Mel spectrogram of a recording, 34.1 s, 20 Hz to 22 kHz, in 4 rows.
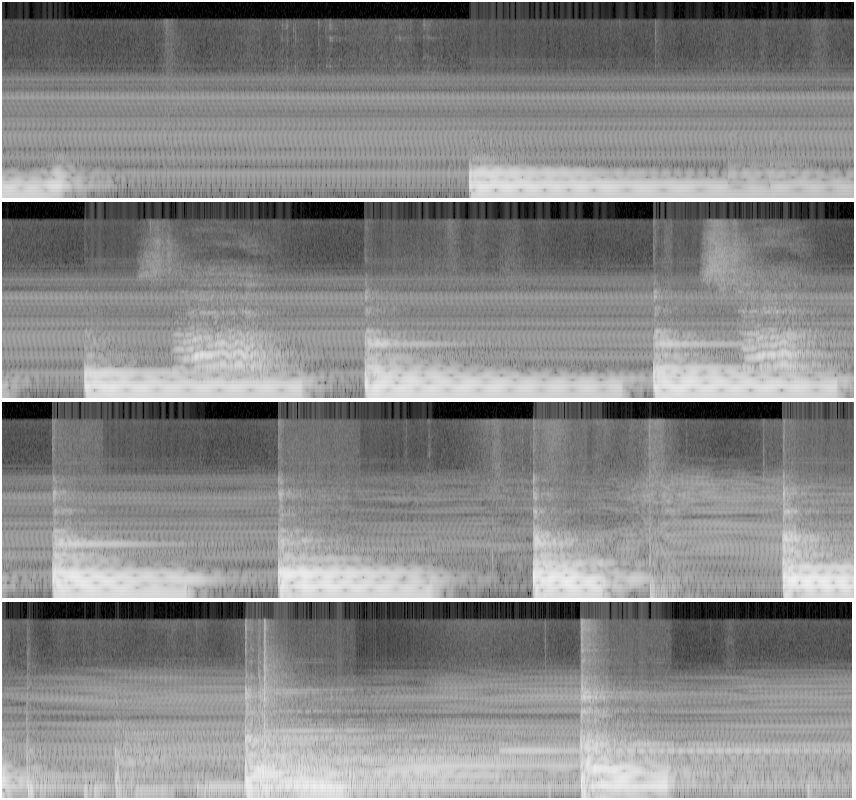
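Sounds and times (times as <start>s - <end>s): low held notes: 4.6s - 24.1s.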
